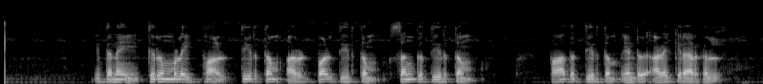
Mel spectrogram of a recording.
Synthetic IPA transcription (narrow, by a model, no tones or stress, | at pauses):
ʔɪðɐnɐɪt̪ɪɾɯmɯlɐɪpːaːlt̪iːɾt̪ɐmɐɾɯʈ̚paːlt̪iːɾt̪ɐmsɐŋɡɯt̪ːiːɾt̪ɐm | paːðɐt̪ːiːɾt̪ɐmʔɛndrɯ̰ʔɐ̰ɻɐɪkːɪraːɾɣɐɭ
